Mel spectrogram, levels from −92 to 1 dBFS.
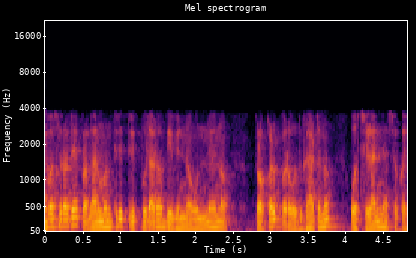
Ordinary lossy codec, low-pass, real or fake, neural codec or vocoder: Opus, 24 kbps; 3.6 kHz; real; none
